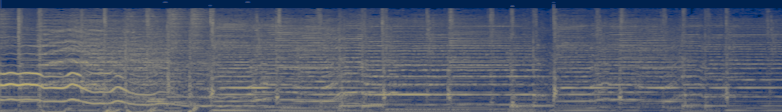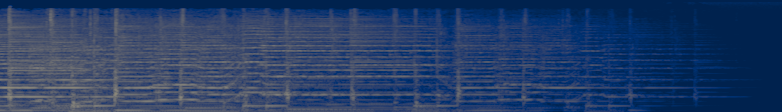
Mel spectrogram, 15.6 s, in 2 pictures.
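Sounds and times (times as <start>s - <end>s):
person singing: 0.0s - 9.5s.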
